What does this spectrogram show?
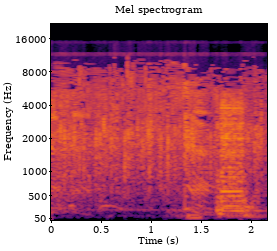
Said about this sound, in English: Please put your hands together for yourselves one time.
